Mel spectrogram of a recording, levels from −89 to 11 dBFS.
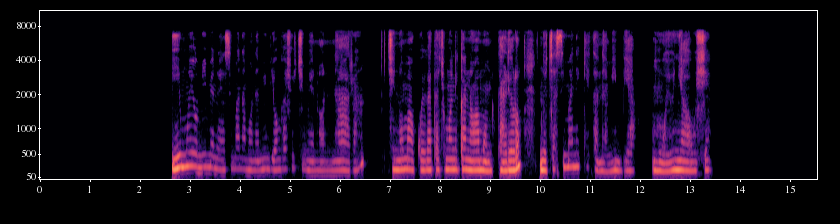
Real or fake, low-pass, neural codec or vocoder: real; 7.2 kHz; none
